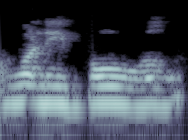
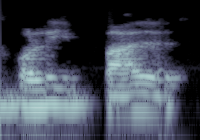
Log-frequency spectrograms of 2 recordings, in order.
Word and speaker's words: Volleyball: Volleyball, nearly the same pronunciation, slight different pronunciation, spelling exactly the same. So it's not volleyball, it's volleyball. As with any sport really that ends in ball.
